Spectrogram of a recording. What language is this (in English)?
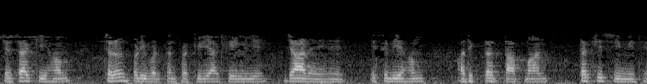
Hindi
